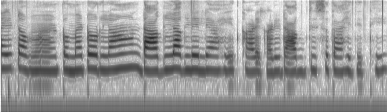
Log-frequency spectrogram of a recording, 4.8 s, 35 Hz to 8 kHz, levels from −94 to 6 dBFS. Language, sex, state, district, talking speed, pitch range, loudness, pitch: Marathi, female, Maharashtra, Solapur, 160 wpm, 250-275 Hz, -20 LUFS, 265 Hz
